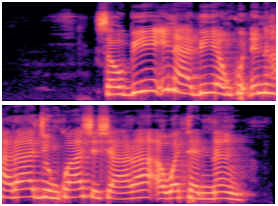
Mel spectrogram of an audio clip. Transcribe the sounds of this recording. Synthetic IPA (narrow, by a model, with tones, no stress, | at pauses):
sa˨wbi˦ʔɪ˦naː˨bɪ˦jɐ˨ŋkʷʊ˦ɗɪ˦ŋɦa˨ɾaː˦d͡ʒɪ˨ŋkʷaː˦ʃe˨ʃaː˨ɽaː˦ʔa˨wɐ˦tɐ˨nːɐ˦ŋ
